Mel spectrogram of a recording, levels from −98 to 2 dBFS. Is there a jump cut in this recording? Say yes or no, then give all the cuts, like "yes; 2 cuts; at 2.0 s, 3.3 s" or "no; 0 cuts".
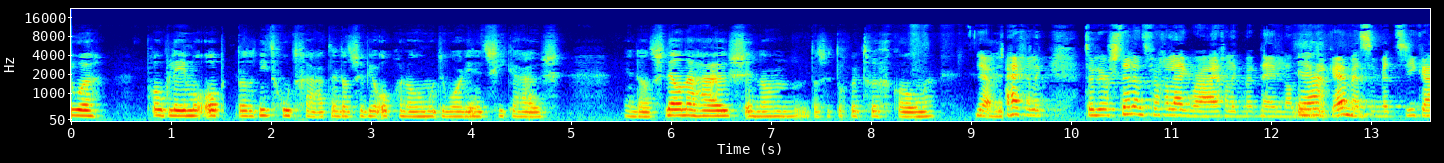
yes; 1 cut; at 9.3 s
